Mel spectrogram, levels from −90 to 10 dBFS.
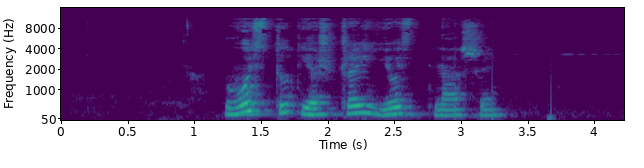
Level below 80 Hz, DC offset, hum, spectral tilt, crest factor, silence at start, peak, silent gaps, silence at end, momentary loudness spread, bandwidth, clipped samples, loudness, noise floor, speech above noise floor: -74 dBFS; under 0.1%; none; -4.5 dB/octave; 20 dB; 1.25 s; -20 dBFS; none; 0.55 s; 12 LU; 11.5 kHz; under 0.1%; -36 LUFS; -81 dBFS; 45 dB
